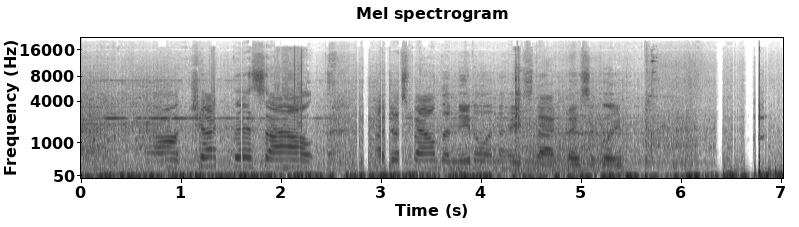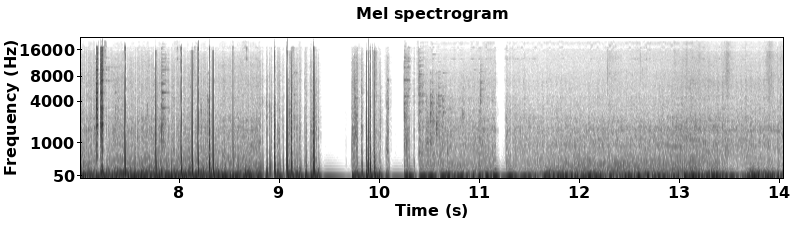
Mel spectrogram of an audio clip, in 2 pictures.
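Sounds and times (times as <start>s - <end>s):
tractor engine idling: 0.0s - 6.4s.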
